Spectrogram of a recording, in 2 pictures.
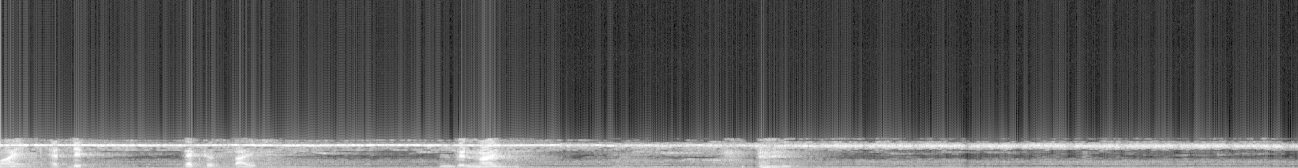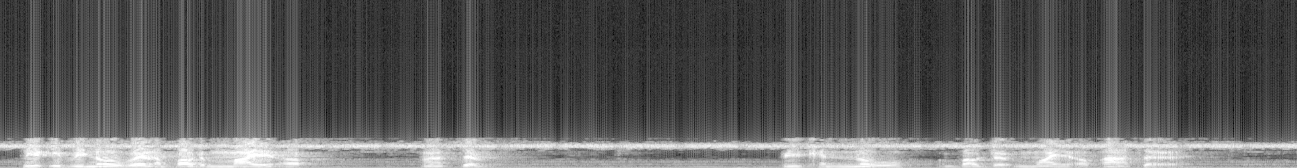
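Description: An elderly man speaks calmly, with long pauses, in an old, hissy recording.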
